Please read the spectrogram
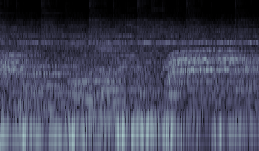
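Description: A women's choir singing together, holding long notes, with a new note starting about three seconds in.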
